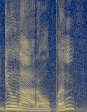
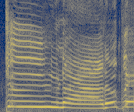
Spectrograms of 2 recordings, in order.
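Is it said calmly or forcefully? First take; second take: calmly; forcefully. First: It is said calmly, without force. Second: It is said forcefully, like an exclamation.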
